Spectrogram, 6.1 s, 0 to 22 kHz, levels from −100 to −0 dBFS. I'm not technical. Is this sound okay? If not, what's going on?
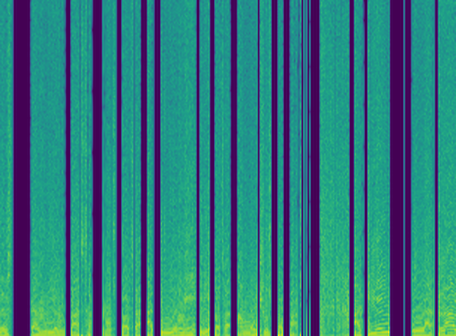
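No, it isn't okay. From start to finish the speech comes out as a harsh, extremely loud buzz, almost like a square wave, which cuts to silence in the quietest moments. That's an integer read as float fault: the sound was stored as whole numbers, but the player treats them as a different kind of number, which fits 32-bit integer samples being read as 32-bit float. The values come out as either nearly nothing or wildly too big, so the output slams between silence and maximum.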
